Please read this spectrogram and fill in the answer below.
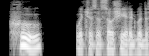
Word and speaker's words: hoo: HOO, pronounced like hu, which is associated with the spleen, and XI, pronounced like shi, which connects the whole body.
